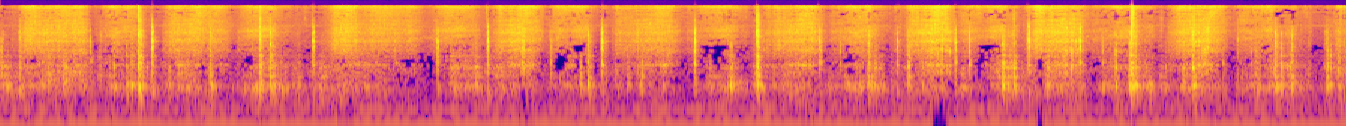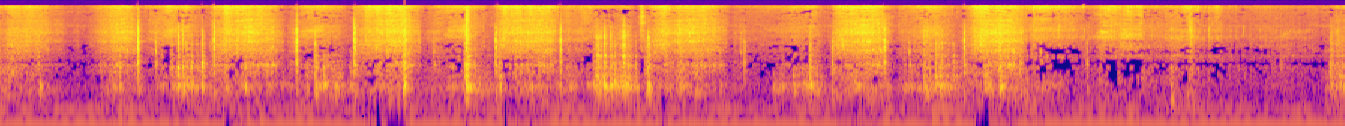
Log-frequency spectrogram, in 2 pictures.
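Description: Sewer inspection camera and its push cable being fed down a drain pipe: continual irregular rubbing and scraping with frequent sharp clicks and knocks as the camera head drags along the pipe walls and over joints.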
